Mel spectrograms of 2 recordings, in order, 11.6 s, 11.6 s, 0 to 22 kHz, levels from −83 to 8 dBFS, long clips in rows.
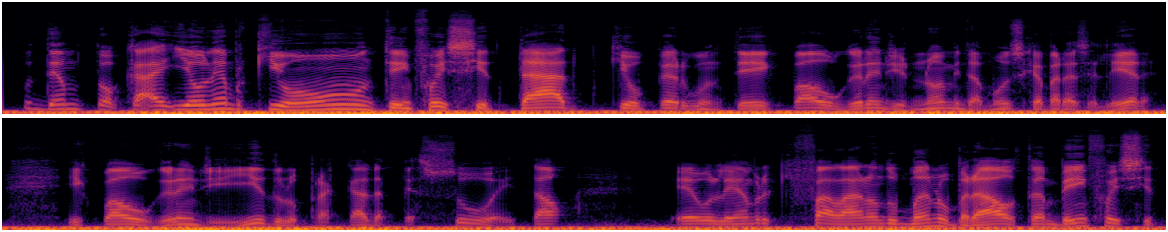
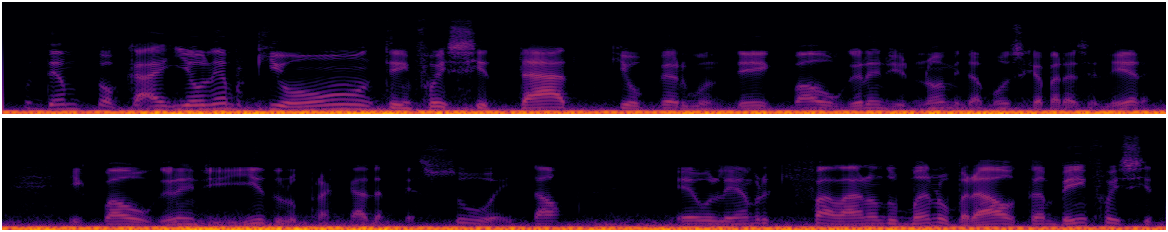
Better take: first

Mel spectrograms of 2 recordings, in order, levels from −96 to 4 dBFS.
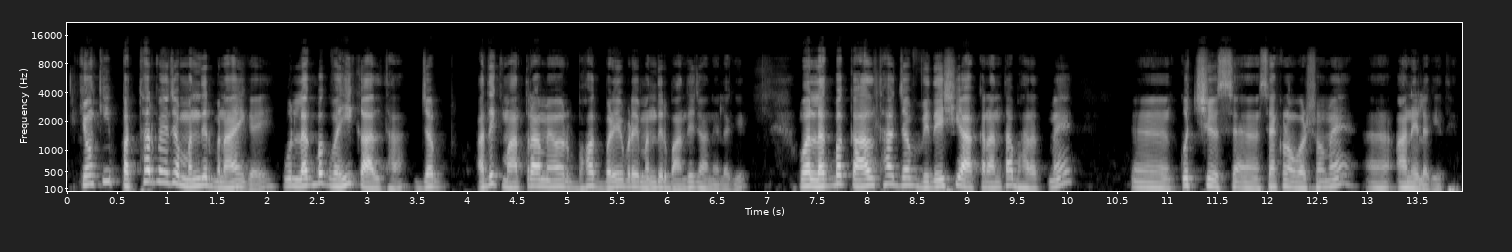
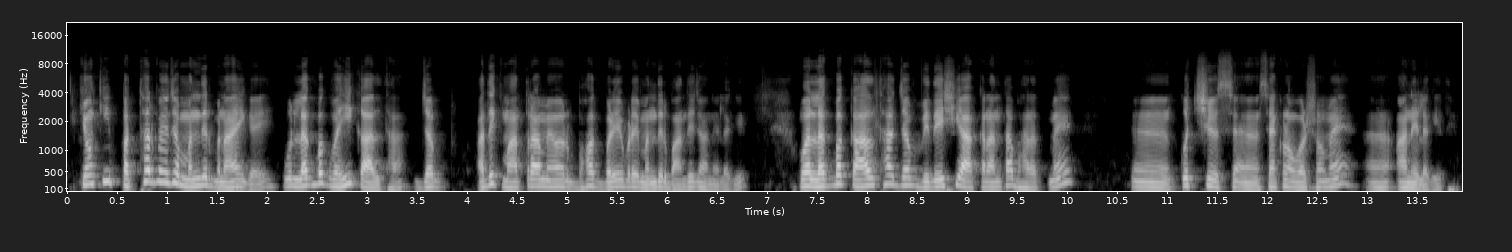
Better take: first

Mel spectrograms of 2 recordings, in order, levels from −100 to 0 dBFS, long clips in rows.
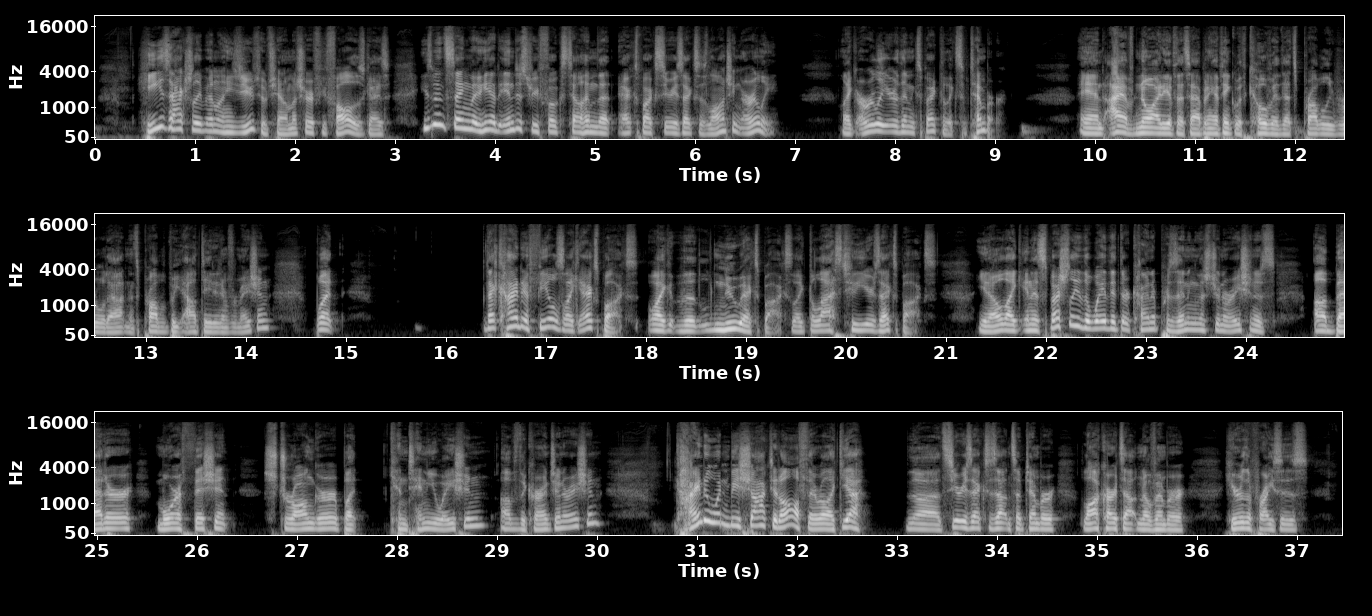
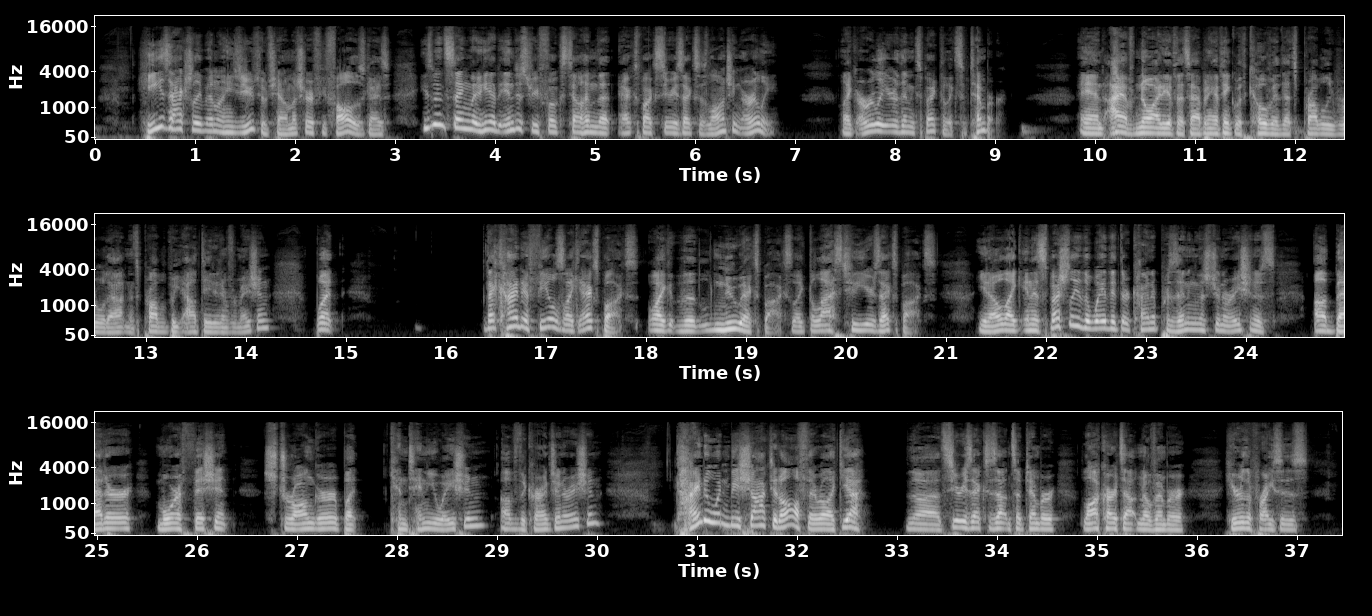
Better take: first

